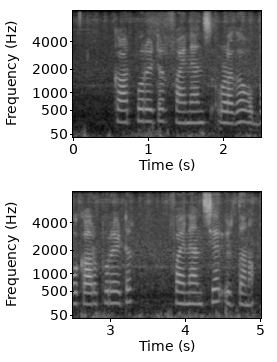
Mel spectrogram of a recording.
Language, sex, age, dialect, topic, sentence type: Kannada, female, 18-24, Central, banking, statement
